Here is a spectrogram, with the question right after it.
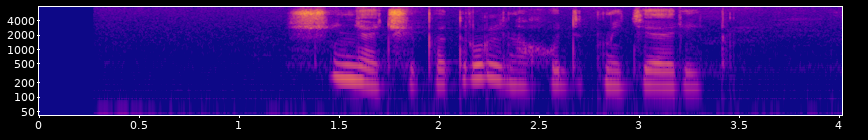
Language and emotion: Russian, neutral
